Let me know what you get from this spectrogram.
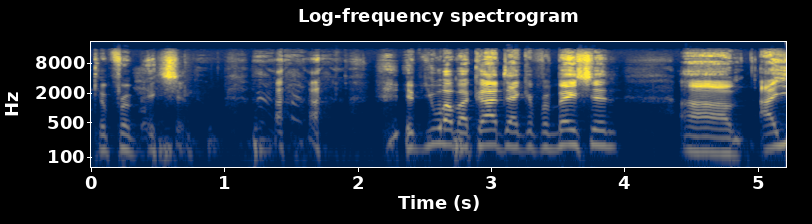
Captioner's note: laughter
